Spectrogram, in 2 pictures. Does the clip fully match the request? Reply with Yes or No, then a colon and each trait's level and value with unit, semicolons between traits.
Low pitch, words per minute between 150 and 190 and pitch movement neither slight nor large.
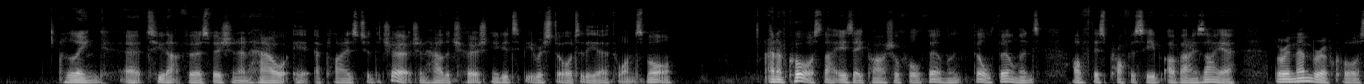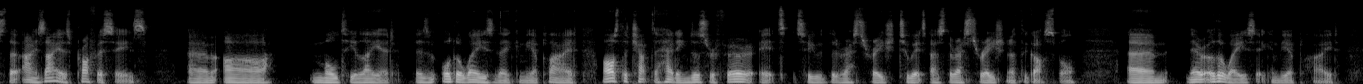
Yes: very low, 95 Hz; average, 185 wpm; average, 3.6 semitones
